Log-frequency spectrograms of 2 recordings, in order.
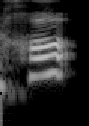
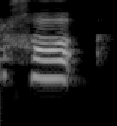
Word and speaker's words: خاء: When Khāʼ comes in the middle of a word, it has two connecting segments.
